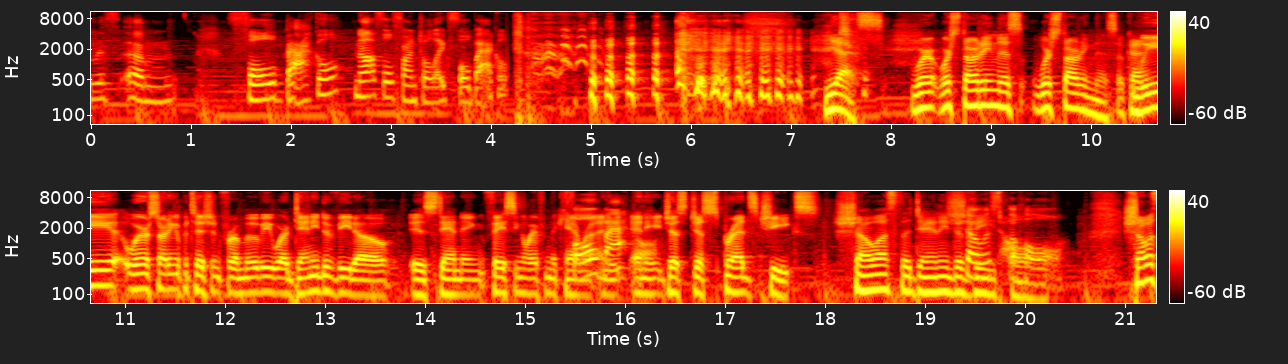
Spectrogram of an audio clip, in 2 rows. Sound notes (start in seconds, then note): 4.2 laughter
